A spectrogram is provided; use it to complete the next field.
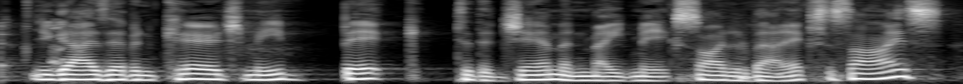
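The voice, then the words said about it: Put-on Australian accent. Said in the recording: “I was going to read it with an Australian accent”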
